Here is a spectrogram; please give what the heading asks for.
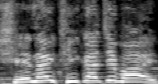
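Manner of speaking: normal talking voice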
